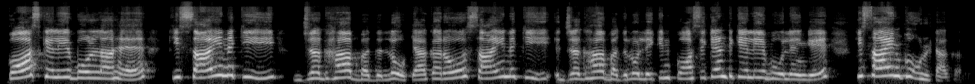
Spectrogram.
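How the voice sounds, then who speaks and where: A woman's voice: high voice, bright, forceful tone. A young woman teaching a live online math class, asking the students questions and repeating the key answers.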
